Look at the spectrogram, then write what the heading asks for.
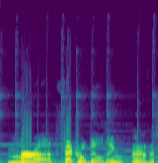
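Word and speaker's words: Murrah: if I do sorry it's the Alfred P murra Federal Building yeah that's how it's pronounced oh is it every time I said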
